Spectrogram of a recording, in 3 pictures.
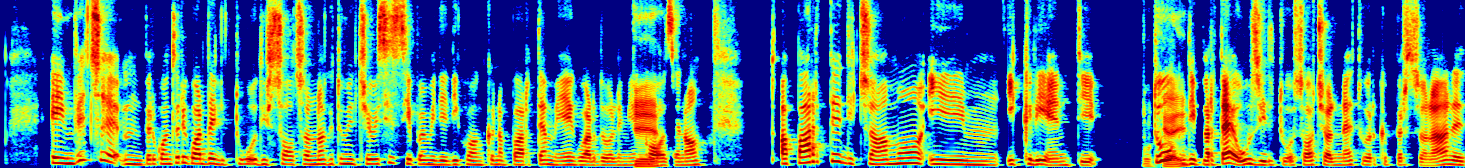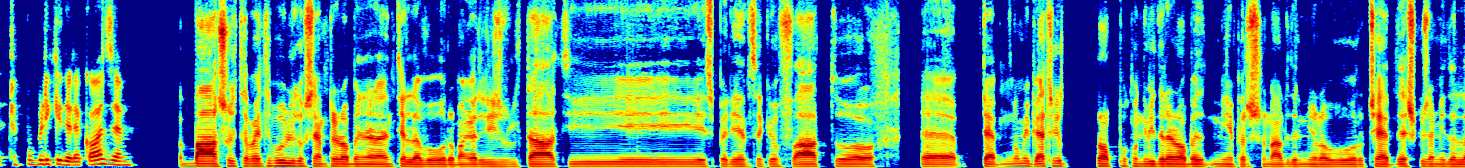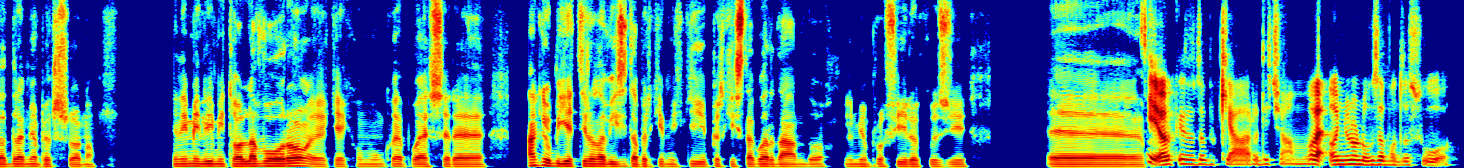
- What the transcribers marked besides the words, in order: "cioè" said as "ceh"; drawn out: "risultati"; "cioè" said as "ceh"; "cioè" said as "ceh"; "Quindi" said as "ini"
- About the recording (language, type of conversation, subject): Italian, podcast, Cosa ti spinge a controllare i social appena ti svegli?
